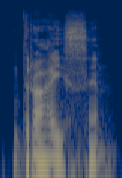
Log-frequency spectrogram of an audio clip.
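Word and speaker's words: dreizehn: dry sen.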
